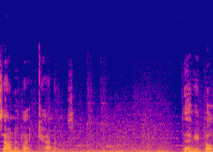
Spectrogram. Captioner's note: heavy semi-auto gunfire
